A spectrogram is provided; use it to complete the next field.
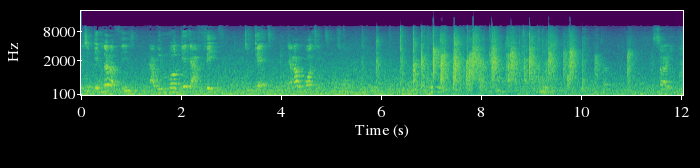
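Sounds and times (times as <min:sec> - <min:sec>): audience applauding: 0:05.7 - 0:11.2.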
